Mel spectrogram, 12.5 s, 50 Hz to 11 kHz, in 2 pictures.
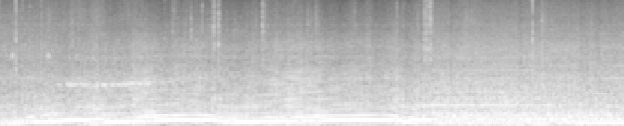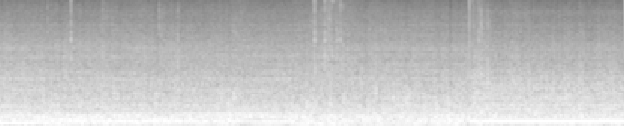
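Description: Nissan 370Z's V6 engine heard from inside the cabin, accelerating: the pitch rises, drops at an upshift about two seconds in, rises again and drops at a second upshift about four seconds in, then settles into a steady cruise with constant road and wind noise.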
